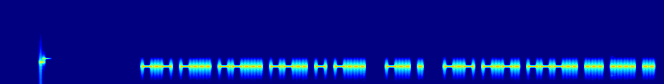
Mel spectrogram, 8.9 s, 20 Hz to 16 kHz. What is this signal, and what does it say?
Morse code, heard as a keyed tone, about 28 wpm, 700 Hz. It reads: KB7ZTB DE KC8SHI
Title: USA Callsign DE Callsign - 6 Characters - 28wpm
